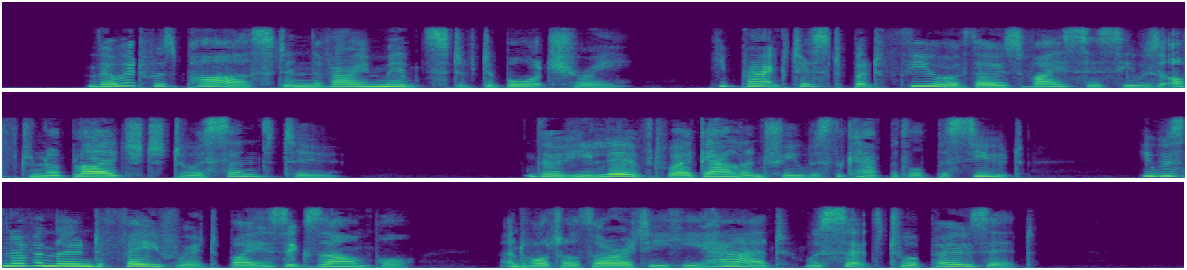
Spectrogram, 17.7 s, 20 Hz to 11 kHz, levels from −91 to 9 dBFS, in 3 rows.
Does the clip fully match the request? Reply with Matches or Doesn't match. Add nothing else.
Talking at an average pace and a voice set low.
Doesn't match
